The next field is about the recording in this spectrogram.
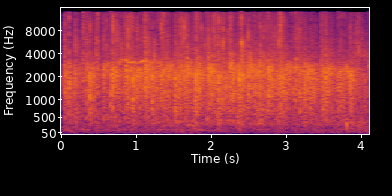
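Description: An audience applauds as Satya Nadella is welcomed onto the stage at a technology event. The clapping is dense, even and sustained throughout, with no pause.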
